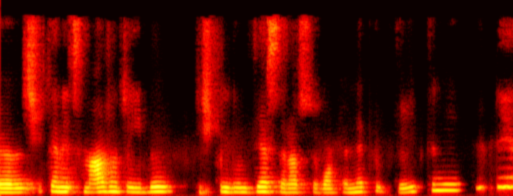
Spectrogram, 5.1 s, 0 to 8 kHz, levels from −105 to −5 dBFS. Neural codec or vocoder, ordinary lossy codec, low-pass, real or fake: codec, 24 kHz, 0.9 kbps, WavTokenizer, large speech release; AAC, 32 kbps; 7.2 kHz; fake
